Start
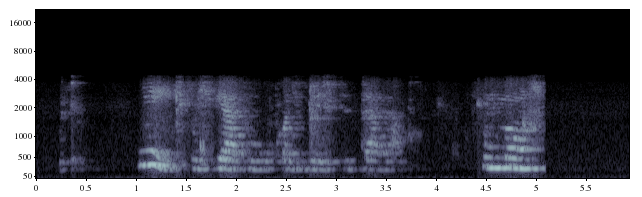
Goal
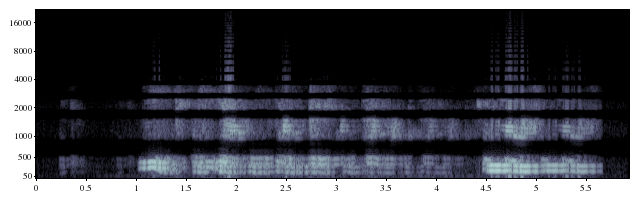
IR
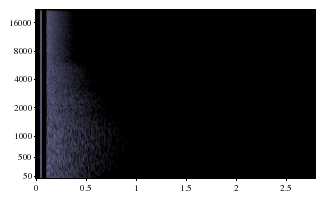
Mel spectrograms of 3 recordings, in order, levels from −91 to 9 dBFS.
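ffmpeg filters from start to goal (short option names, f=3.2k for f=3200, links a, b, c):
-filter_complex "[0:a]lowpass=f=2k:w=0.5412,lowpass=f=2k:w=1.3066,dynaudnorm=f=380:g=7:m=16.5dB,aeval=exprs='val(0)*sin(2*PI*63*n/s)':c=same,aeval=exprs='0.376*(abs(mod(val(0)/0.376+3,4)-2)-1)':c=same,asplit=2[a][b];[b]adelay=571.4,volume=-9dB,highshelf=f=4k:g=-12.9[c];[a][c]amix=inputs=2:normalize=0,afftfilt=real='re*eq(mod(floor(b*sr/1024/490),2),0)':imag='im*eq(mod(floor(b*sr/1024/490),2),0)':win_size=1024:overlap=0.75"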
